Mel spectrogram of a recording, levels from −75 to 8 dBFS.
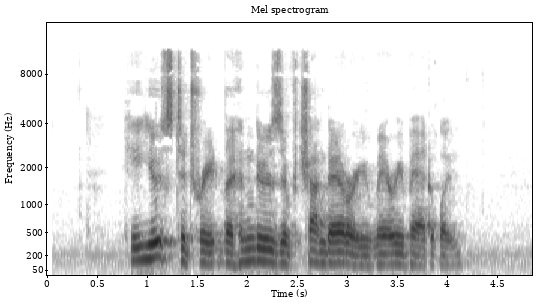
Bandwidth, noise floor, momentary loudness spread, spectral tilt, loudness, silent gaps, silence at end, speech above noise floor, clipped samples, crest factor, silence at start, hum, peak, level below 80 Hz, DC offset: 11.5 kHz; -47 dBFS; 9 LU; -5 dB/octave; -15 LUFS; none; 0.75 s; 33 dB; under 0.1%; 14 dB; 0.85 s; none; -2 dBFS; -50 dBFS; under 0.1%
